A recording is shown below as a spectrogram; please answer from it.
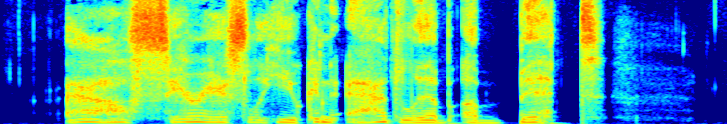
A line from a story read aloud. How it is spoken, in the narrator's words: Charlie muttered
